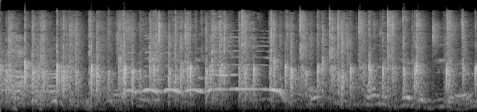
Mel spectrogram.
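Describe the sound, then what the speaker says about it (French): A crowd applauds the bride's family at a dowry ceremony, brisk clapping running throughout while voices and a sustained, high cheering cry ring out above it. "Acclamons d'abord pour cette famille bien-aimée."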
